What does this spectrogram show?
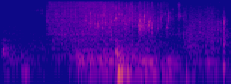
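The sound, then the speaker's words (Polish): Water from a kitchen sink tap gushes and splashes steadily over a Lenovo ThinkPad Nano laptop as it is rinsed, a continuous hiss with a brief louder splatter near the middle, no voices. “Y, jesteśmy przy zlewie w kuchni Lenovo.”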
